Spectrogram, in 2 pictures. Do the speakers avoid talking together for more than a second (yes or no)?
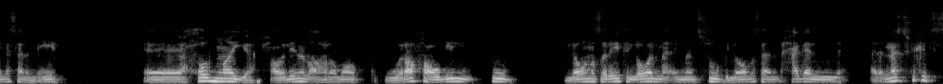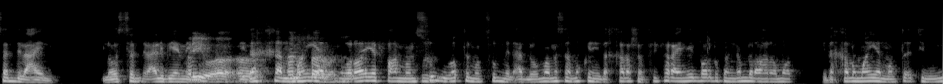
no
